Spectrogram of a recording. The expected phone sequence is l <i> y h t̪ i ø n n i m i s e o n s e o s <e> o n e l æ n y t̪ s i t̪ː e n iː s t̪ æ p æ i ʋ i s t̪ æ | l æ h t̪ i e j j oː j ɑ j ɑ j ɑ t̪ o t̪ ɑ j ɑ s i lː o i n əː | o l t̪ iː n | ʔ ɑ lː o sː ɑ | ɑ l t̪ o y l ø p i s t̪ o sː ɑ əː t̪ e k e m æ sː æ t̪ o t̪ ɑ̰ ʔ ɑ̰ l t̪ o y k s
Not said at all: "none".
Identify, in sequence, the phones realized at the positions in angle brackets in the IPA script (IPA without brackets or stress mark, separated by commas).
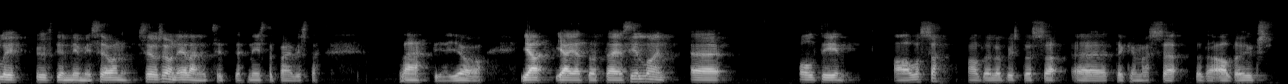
i, e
